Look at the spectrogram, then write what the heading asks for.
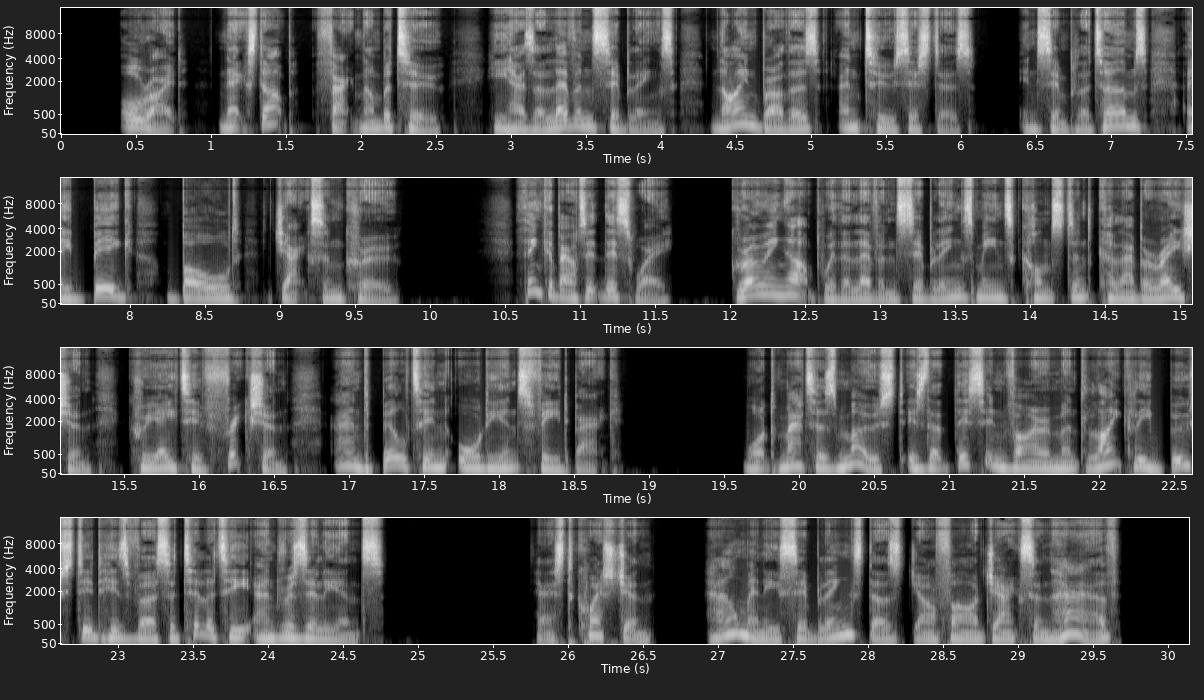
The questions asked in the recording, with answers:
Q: How many siblings does Jaafar Jackson have?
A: Correct answer, 11.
